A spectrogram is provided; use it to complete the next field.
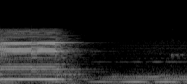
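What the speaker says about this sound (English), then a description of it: "You will hear a buzzer." A loud electronic test chamber buzzer from Portal 2 sounds for about half a second, then cuts off, leaving a low hum.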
